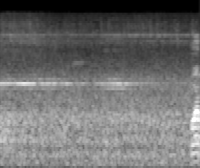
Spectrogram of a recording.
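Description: Steady background noise, an even hiss and rumble with a faint high steady tone in it; a man's voice begins again right at the end.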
